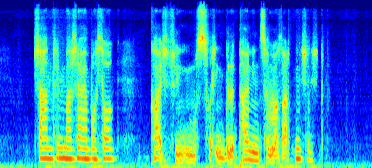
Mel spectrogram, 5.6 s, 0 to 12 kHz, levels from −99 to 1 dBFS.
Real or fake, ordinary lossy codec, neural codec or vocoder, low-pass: fake; Opus, 24 kbps; autoencoder, 22.05 kHz, a latent of 192 numbers a frame, VITS, trained on many speakers; 9.9 kHz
